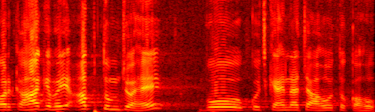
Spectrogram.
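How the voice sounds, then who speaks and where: The voice belongs to a man. His pitch shows ordinary variation. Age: 80s+. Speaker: professor. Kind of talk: speech at a function. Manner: formal.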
